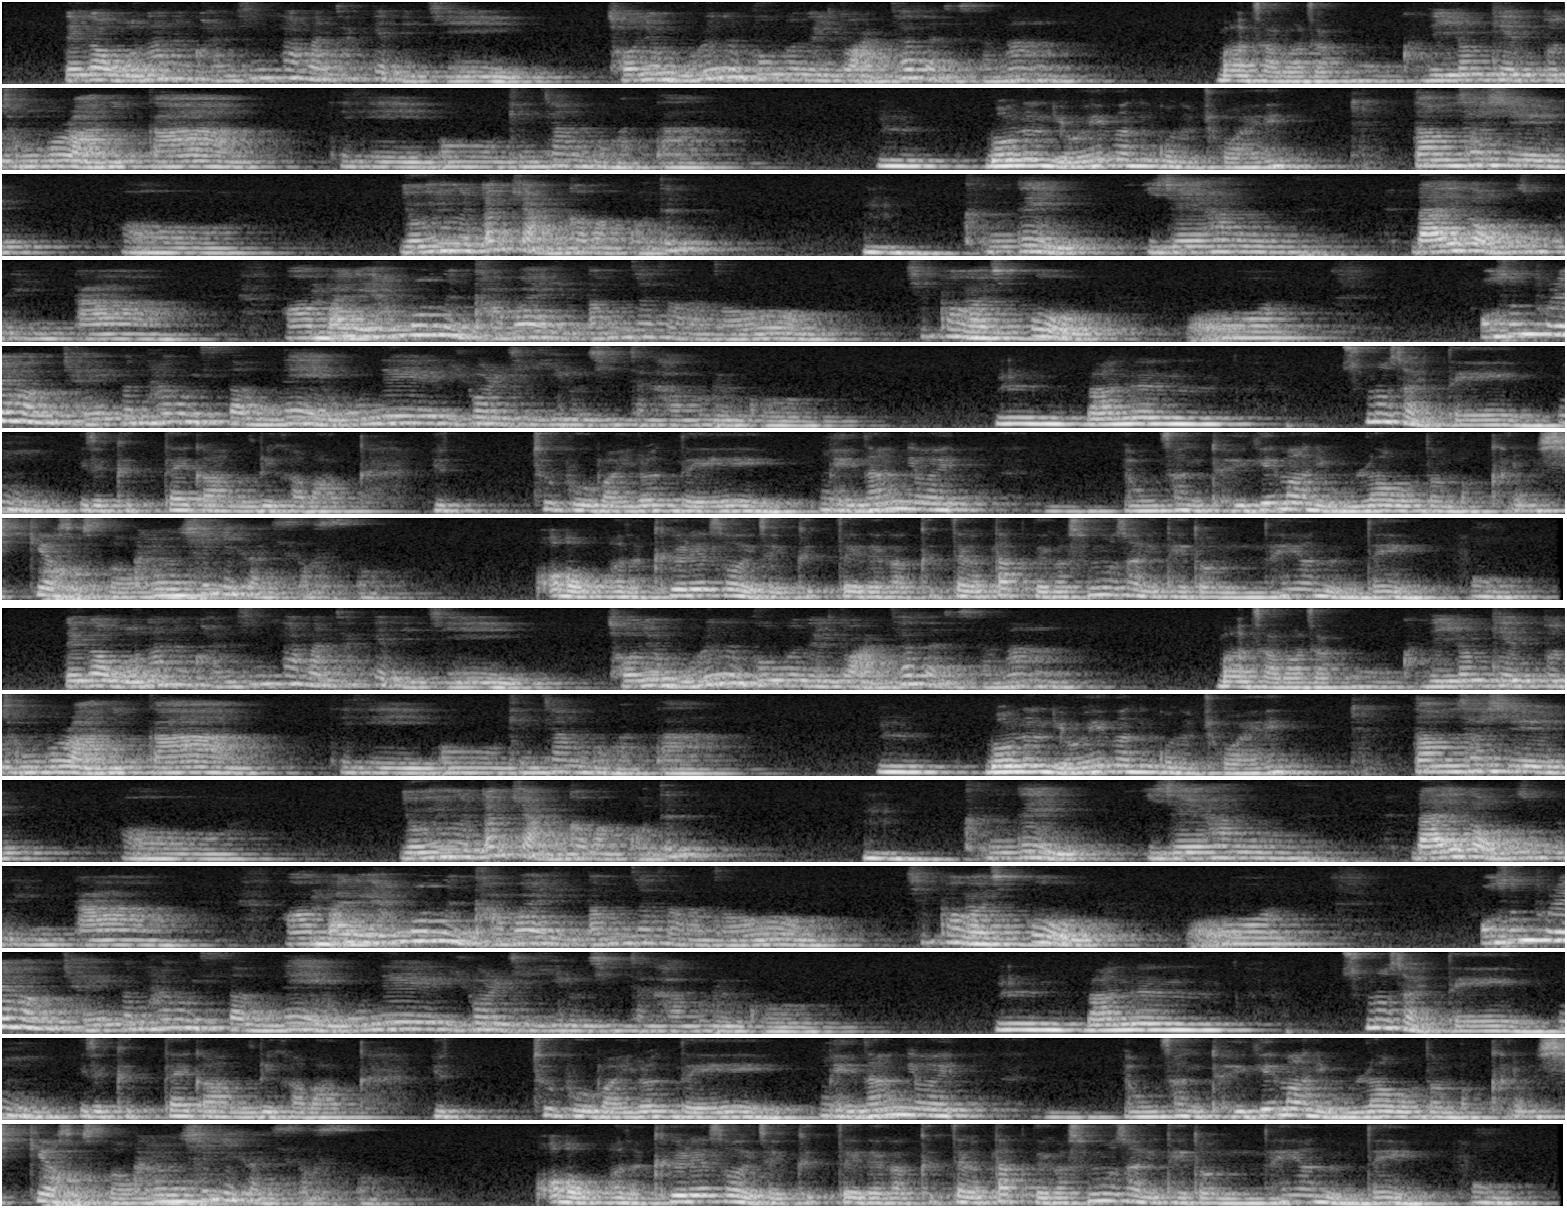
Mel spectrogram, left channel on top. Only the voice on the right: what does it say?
맞아, 맞아.
음, 너는 여행하는 거는 좋아해?
응,
응,
응,
응. 나는 스무 살 때
이제 그때가 우리가 막 유튜브 막 이런데
배낭여행 하는 영상이 되게 많이 올라오던 막 그런 시기였었어.
어, 맞아. 그래서 이제 그때 내가 그때가 딱 내가 스무 살이 되던 해였는데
